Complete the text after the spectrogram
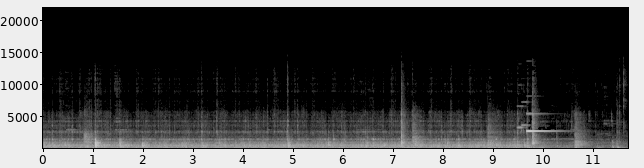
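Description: A small ball thumps against the steel walls of a washing machine drum.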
